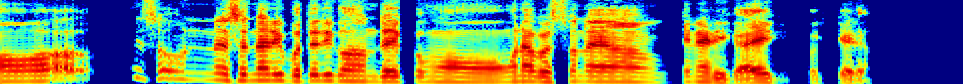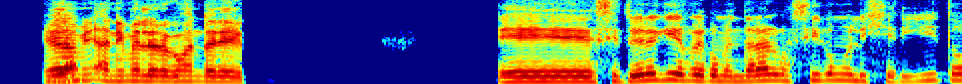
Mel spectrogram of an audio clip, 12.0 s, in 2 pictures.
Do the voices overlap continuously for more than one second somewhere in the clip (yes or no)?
no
